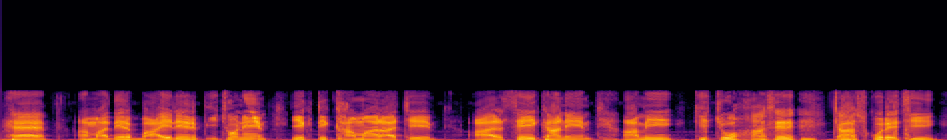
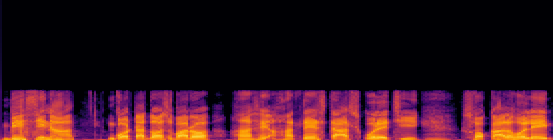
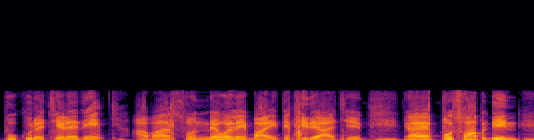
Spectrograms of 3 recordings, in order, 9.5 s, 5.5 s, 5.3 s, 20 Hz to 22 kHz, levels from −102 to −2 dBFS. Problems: none marked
